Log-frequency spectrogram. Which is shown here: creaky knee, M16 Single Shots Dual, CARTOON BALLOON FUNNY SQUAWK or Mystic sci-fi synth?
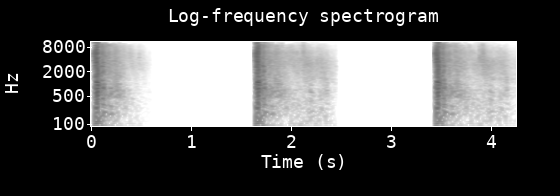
M16 Single Shots Dual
